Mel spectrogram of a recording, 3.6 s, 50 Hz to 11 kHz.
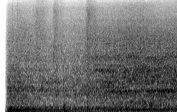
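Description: The engine of an Oldsmobile Delta 88 runs after a tune-up with new spark plugs and wires, starting abruptly and holding a loud, steady drone close by throughout.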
